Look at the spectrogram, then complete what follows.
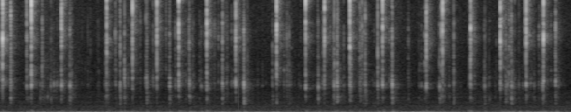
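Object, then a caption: Plastic mechanical keyboard with round keycaps. Fingertips of both hands type quickly on a pink plastic mechanical typewriter-style keyboard with round plastic keycaps. A rapid, uneven stream of sharp, bright clicks rises over a steady low hum, and each keystroke snaps off almost instantly.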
